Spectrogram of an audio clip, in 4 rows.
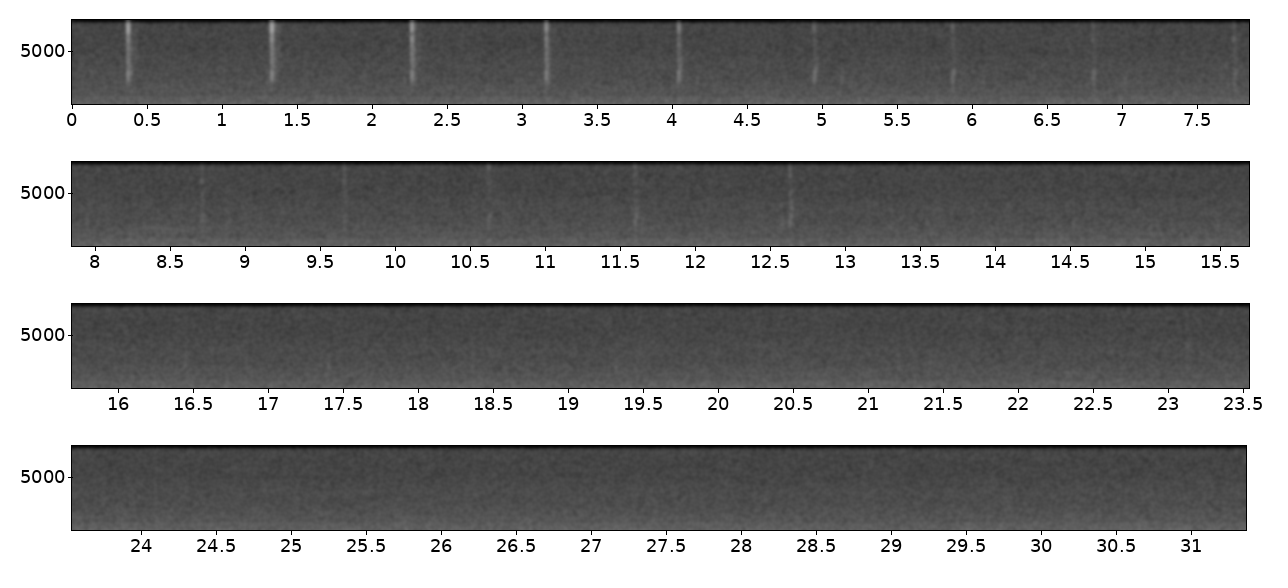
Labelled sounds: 8.3	8.6	killer whale, 1.6 to 1.9 kHz

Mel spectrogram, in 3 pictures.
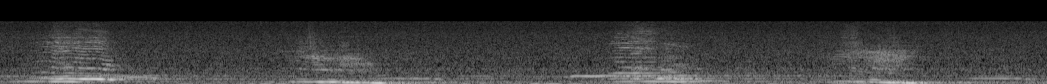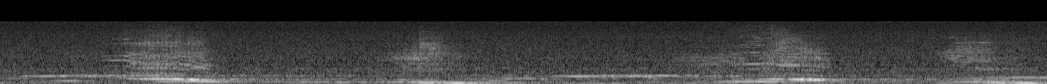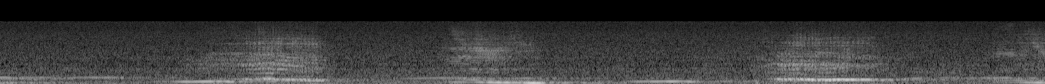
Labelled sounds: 0.5	1.1	humpback whale, 0.80 to 4.8 kHz
3.0	3.6	humpback whale, 0.86 to 1.5 kHz
6.0	7.0	humpback whale, 2.0 to 2.7 kHz
8.5	9.1	humpback whale, 1.1 to 1.9 kHz
11.5	12.6	humpback whale, 0.80 to 2.8 kHz
14.3	14.7	humpback whale, 1.1 to 1.5 kHz
17.8	18.5	humpback whale, 0.83 to 6.1 kHz
19.8	20.1	humpback whale, 1.2 to 1.9 kHz
23.0	24.1	humpback whale, 0.80 to 2.8 kHz
25.3	26.0	humpback whale, 1.5 to 2.2 kHz
28.5	29.7	humpback whale, 0.80 to 2.9 kHz
30.9	31.1	humpback whale, 1.4 to 1.8 kHz

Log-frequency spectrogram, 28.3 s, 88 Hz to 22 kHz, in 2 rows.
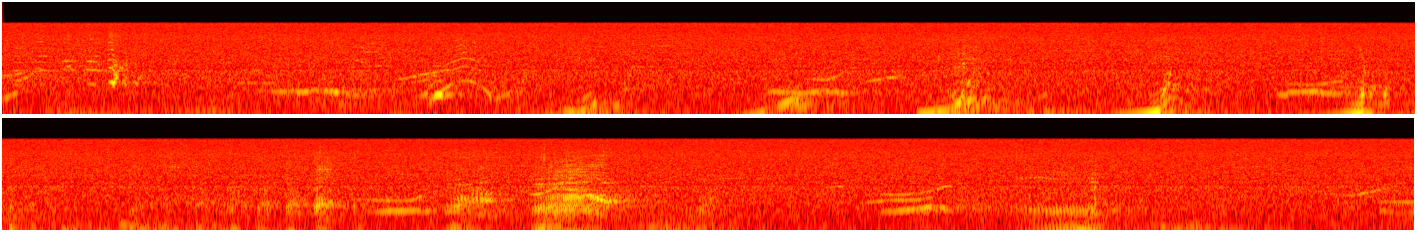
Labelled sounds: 4.4	4.8	humpback whale, 0.99 to 1.4 kHz
6.5	6.7	humpback whale, 2.4 to 2.6 kHz
24.3	24.7	humpback whale, 1.1 to 1.2 kHz

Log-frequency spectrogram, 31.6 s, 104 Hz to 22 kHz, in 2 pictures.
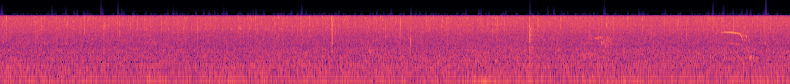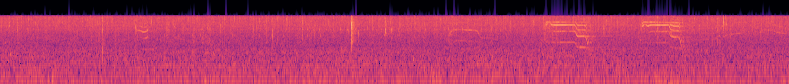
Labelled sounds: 12.0	12.3	killer whale, northern resident, G clan, 1.2 to 1.7 kHz
14.4	15.0	killer whale, northern resident, G clan, 1.2 to 2.9 kHz
18.5	18.8	killer whale, northern resident, G clan, 2.8 to 3.3 kHz
24.9	25.4	killer whale, northern resident, G clan, 1.6 to 3.4 kHz
26.7	27.6	killer whale, northern resident, G clan, 0.97 to 5.4 kHz
28.6	29.5	killer whale, northern resident, G clan, 1.2 to 5.5 kHz
30.3	30.7	killer whale, northern resident, G clan, 2.1 to 2.7 kHz
31.3	31.5	killer whale, northern resident, G clan, 2.5 to 2.9 kHz

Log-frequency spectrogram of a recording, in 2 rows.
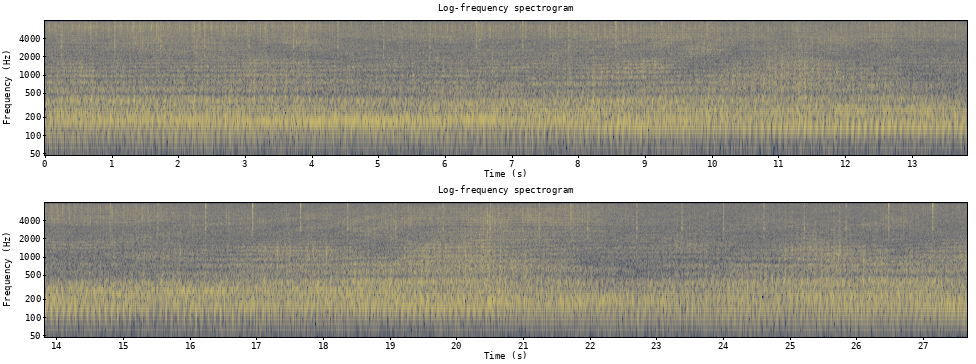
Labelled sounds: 18.6	18.8	vessel noise, 4.6 to 4.7 kHz

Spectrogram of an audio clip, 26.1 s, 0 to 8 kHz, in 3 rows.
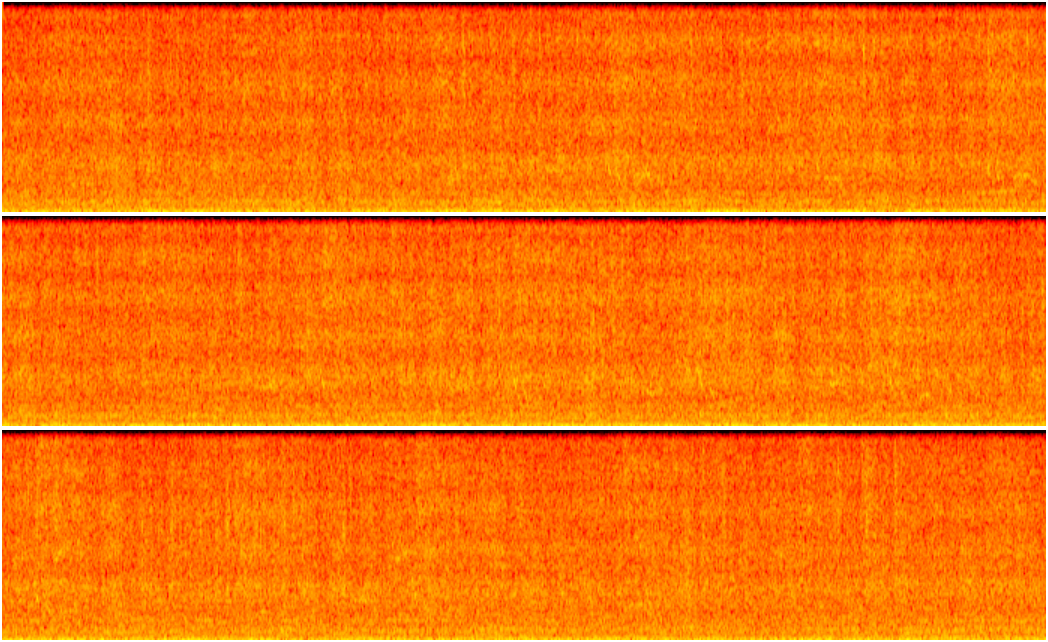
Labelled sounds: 4.9	5.4	vessel noise, 0.96 to 2.4 kHz

